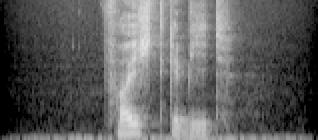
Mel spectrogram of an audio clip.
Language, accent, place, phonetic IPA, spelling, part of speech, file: German, Germany, Berlin, [ˈfɔɪ̯çtɡəˌbiːt], Feuchtgebiet, noun, De-Feuchtgebiet.ogg
- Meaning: wetland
